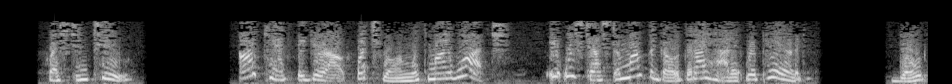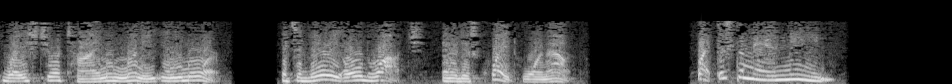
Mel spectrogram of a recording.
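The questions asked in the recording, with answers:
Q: What does the man mean?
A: The watch isn't worth repairing again; she should get a new one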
